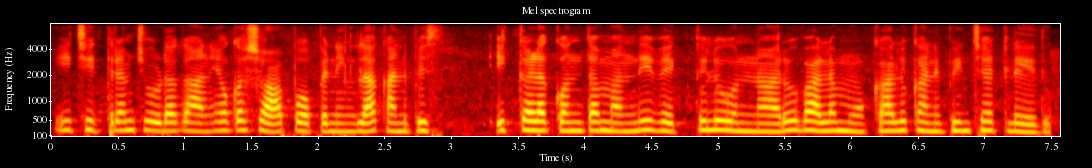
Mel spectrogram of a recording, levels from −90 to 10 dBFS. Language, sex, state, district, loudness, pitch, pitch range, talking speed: Telugu, female, Telangana, Mahabubabad, -18 LUFS, 230 Hz, 215-235 Hz, 120 wpm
